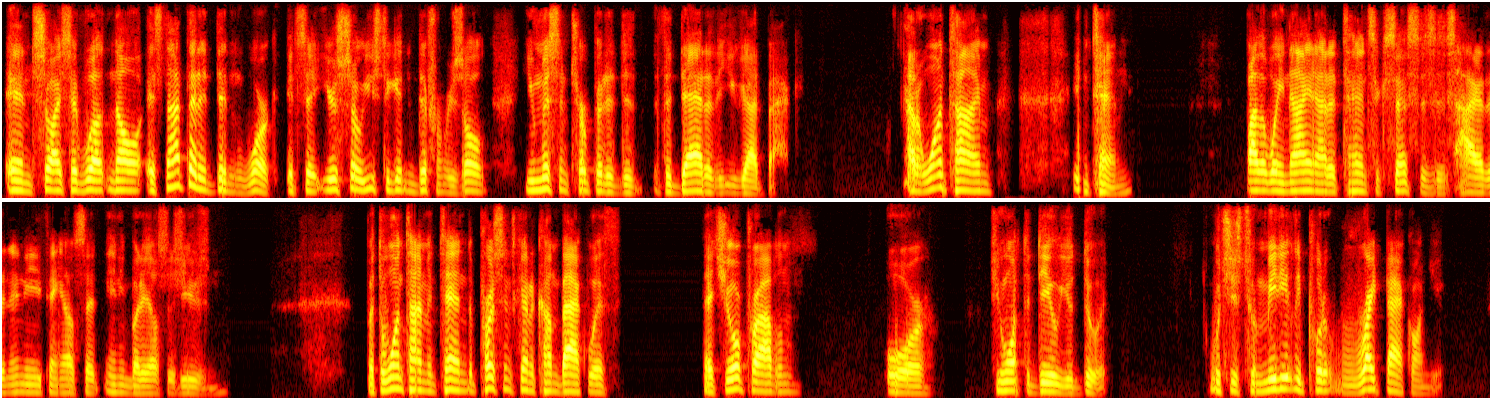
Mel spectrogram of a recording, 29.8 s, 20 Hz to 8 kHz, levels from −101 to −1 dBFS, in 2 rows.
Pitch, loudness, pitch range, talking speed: 135 Hz, -22 LUFS, 115-150 Hz, 180 wpm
